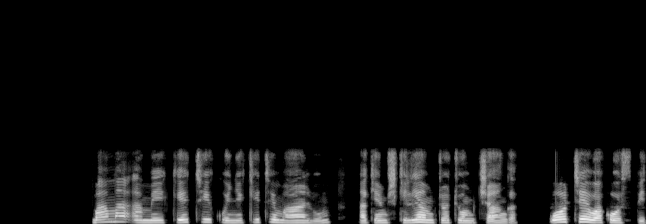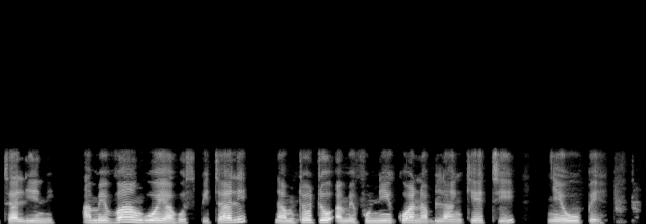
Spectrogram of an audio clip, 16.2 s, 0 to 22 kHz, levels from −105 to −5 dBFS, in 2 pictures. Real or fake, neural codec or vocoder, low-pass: real; none; 7.2 kHz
